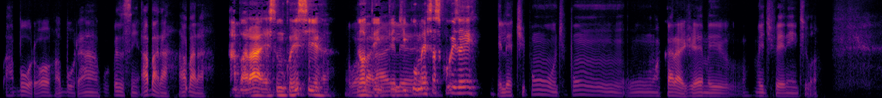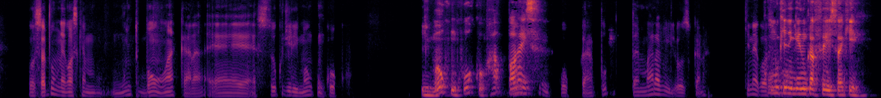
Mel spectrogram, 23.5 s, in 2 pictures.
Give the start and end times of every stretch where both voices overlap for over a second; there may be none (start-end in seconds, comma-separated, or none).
4.3-5.7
